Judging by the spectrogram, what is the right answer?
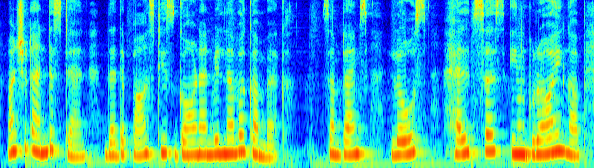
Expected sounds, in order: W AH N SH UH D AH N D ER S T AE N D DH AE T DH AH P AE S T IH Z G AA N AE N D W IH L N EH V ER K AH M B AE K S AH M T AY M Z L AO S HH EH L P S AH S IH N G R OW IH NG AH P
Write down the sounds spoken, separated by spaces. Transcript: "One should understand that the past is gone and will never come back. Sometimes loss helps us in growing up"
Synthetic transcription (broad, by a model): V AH N SH UH D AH N D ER S T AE N D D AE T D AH P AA S T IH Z G AA N AE N D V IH L N EH V ER K AH M B AE K S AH M T AY M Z L AO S HH EH L P S AH S IH N G R OW IH NG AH P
